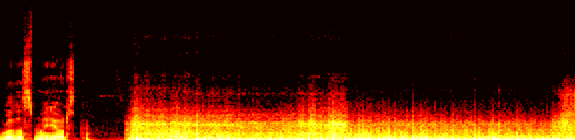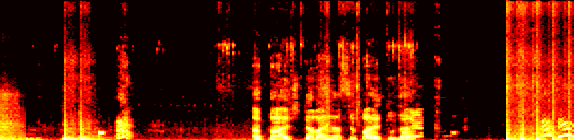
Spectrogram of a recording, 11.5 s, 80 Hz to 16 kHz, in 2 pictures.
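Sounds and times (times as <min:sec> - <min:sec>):
speech: 0:00.0 - 0:01.4, 0:08.4 - 0:10.1
loud steady rumbling: 0:01.2 - 0:06.8
dog barking: 0:06.8 - 0:07.2, 0:11.1 - 0:11.4.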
